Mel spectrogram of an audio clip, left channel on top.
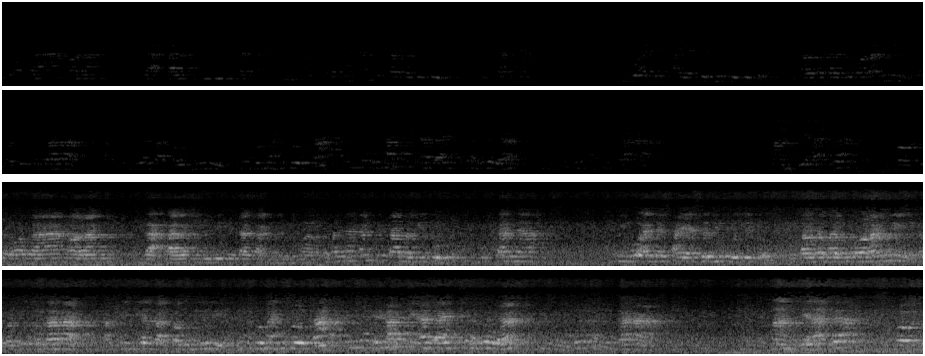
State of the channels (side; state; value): left; quieter; 33.0 dB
